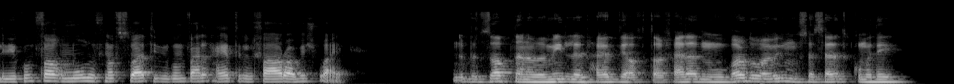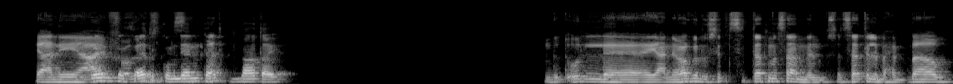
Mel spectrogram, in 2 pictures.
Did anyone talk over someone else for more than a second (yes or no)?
yes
